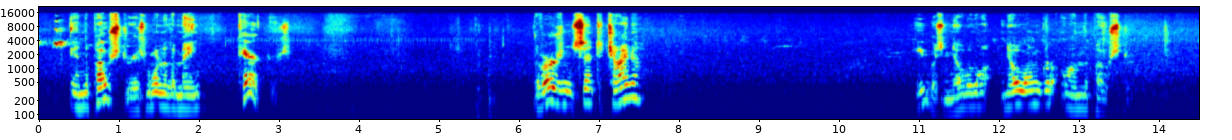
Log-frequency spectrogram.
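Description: An elderly man speaks calmly into a nearby microphone, pausing between phrases.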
